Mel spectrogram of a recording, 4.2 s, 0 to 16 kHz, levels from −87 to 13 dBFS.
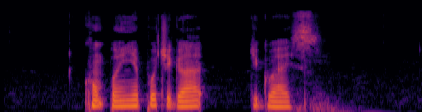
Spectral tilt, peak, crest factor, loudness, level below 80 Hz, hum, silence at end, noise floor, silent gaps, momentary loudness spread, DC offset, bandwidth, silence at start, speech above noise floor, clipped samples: -6.5 dB/octave; -10 dBFS; 18 dB; -26 LUFS; -56 dBFS; none; 1 s; -74 dBFS; none; 13 LU; under 0.1%; 11.5 kHz; 0.85 s; 50 dB; under 0.1%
